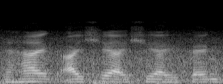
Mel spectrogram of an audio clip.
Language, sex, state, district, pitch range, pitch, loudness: Hindi, male, Uttar Pradesh, Ghazipur, 115-125 Hz, 120 Hz, -19 LUFS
